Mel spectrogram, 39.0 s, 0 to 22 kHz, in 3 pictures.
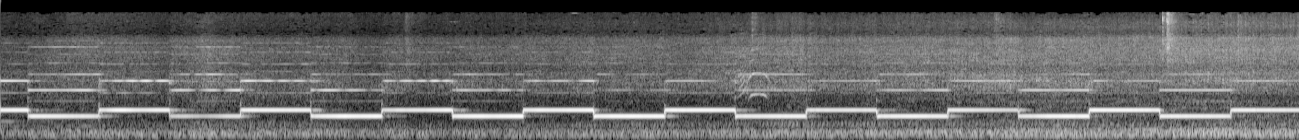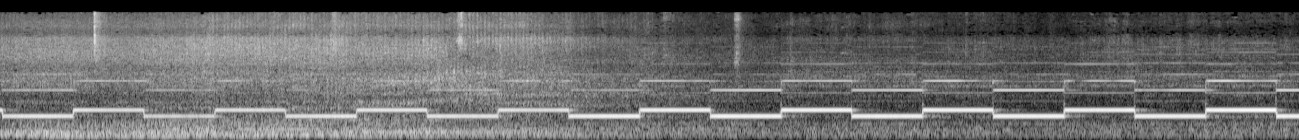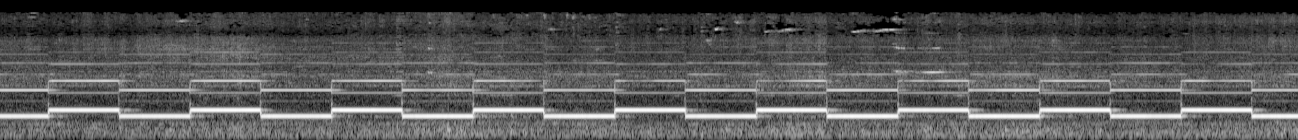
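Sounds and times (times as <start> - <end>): level crossing alarm two-tone: 0.0 - 38.9
train rumbling past: 8.1 - 19.4.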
